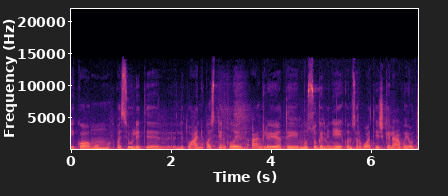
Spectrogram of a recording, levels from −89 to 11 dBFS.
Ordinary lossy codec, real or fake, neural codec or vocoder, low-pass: MP3, 96 kbps; real; none; 14.4 kHz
